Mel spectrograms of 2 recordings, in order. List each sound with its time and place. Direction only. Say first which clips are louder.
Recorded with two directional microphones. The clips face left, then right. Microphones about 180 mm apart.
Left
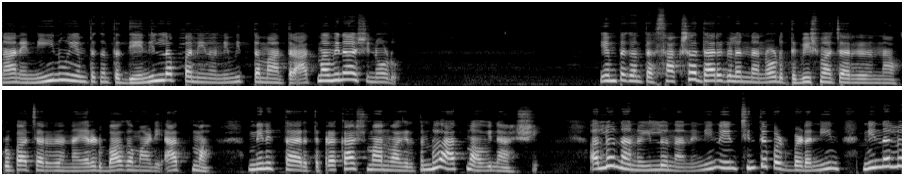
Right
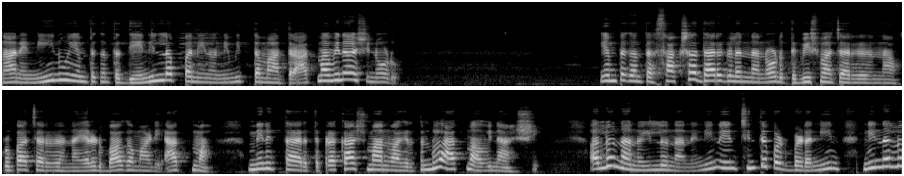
0.0 s speech: left 4 dB; 25° left (ahead or behind)
6.0 s speech: left 4 dB; 20° left (ahead or behind)
13.2 s speech: left 3 dB; 35° left (ahead or behind)
13.7 s speech: left 3 dB; 15° left (ahead or behind)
